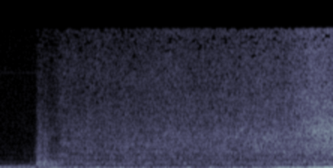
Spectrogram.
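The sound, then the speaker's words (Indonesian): Water tap running in a bathroom: a broad rushing hiss that starts abruptly after a short quiet moment and grows louder toward the end. “aku mendengar lagi suara keran yang menyala.”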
